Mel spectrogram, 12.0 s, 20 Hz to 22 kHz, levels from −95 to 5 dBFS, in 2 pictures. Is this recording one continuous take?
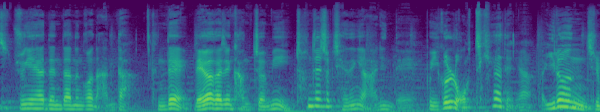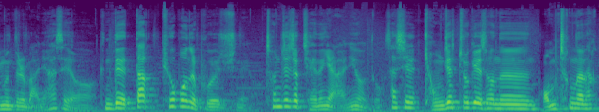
yes; 0 cuts

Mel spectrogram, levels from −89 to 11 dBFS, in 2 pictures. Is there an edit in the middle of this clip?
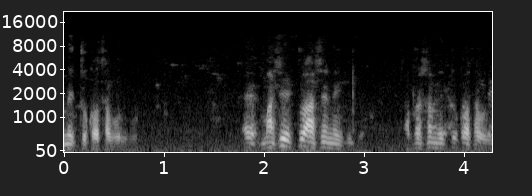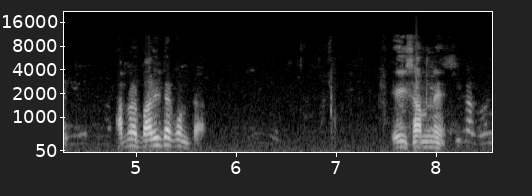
no; 0 cuts

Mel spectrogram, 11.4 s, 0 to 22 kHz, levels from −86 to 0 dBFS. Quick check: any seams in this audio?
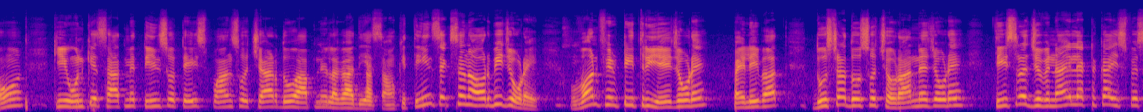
yes; 1 cut; at 3.8 s

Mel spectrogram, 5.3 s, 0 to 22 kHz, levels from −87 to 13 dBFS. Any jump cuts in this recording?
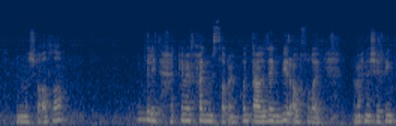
yes; 1 cut; at 1.9 s

